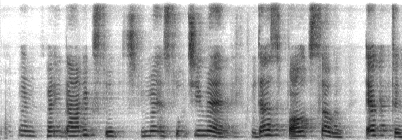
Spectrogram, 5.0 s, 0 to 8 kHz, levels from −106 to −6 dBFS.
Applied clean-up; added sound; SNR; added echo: neural mask model DeepFilterNet 3.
